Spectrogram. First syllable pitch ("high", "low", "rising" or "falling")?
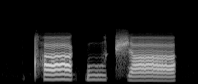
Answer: high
